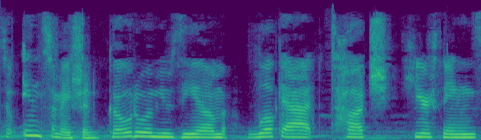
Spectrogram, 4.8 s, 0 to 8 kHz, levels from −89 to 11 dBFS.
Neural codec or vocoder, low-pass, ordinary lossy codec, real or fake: codec, 16 kHz, 4 kbps, FreqCodec, larger model; 7.2 kHz; AAC, 32 kbps; fake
